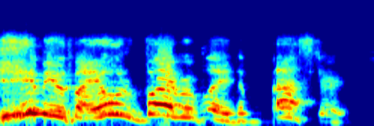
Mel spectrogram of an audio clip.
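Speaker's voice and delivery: very high, loud screaming outburst. Voicing a character who screams after being cut: screaming in character. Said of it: "and Smoke screams".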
